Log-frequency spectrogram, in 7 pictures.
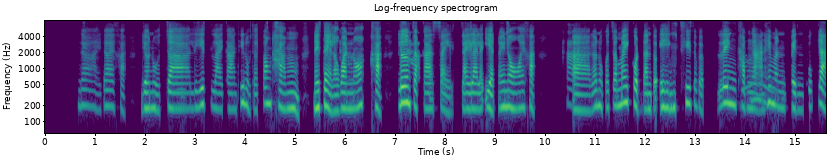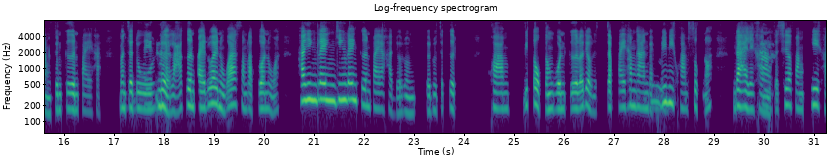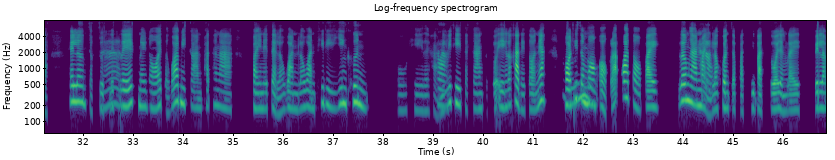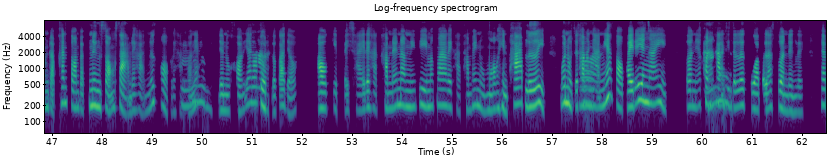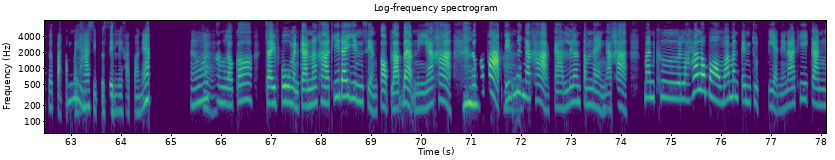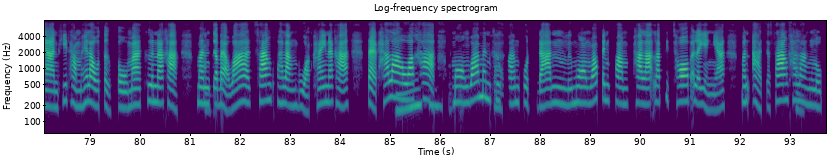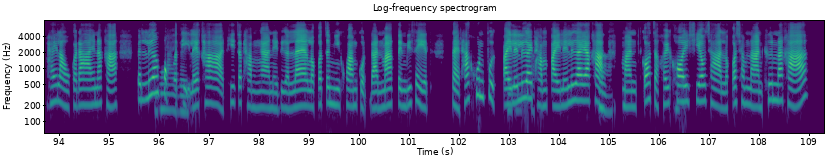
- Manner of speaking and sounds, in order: tapping; other background noise; chuckle; unintelligible speech
- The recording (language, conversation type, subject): Thai, advice, เมื่อคุณได้เลื่อนตำแหน่งหรือเปลี่ยนหน้าที่ คุณควรรับมือกับความรับผิดชอบใหม่อย่างไร?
